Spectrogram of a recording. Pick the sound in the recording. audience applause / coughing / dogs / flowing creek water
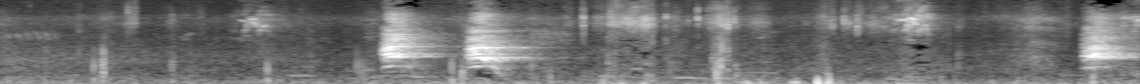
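dogs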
